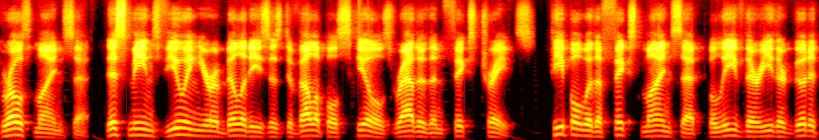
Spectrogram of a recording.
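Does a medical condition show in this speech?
No.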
